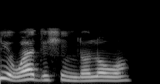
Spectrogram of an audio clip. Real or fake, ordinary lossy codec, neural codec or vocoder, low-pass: real; none; none; 5.4 kHz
